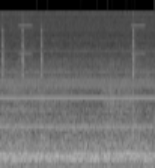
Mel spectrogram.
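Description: Steady background hum with a faint high-pitched steady tone and a few faint scattered ticks, with no speech.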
